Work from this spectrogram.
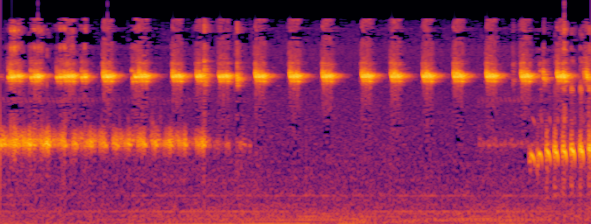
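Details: Loud cricket chirping, promoted as a rat repellent that also makes listeners sleepy: high, sharp pulses repeated about three times a second, with a lower continuous trill underneath for the first two seconds and rejoining near the end.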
